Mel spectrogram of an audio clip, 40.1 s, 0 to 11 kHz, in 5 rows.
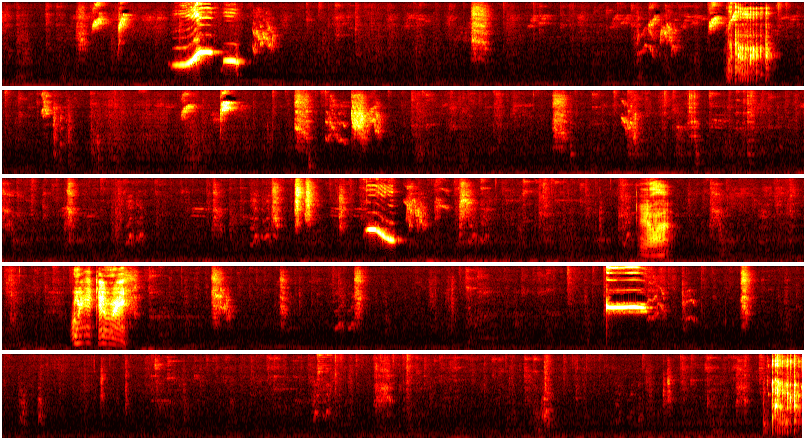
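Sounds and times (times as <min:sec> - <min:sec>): parrot clicks and chirps: 0:01.7 - 0:02.4, 0:19.7 - 0:20.0, 0:30.1 - 0:30.7, 0:39.7 - 0:40.0
parrot harsh squawk: 0:01.7 - 0:02.5, 0:07.2 - 0:07.8, 0:19.7 - 0:20.0, 0:22.4 - 0:22.8, 0:24.8 - 0:25.4, 0:30.1 - 0:30.6, 0:39.7 - 0:40.0
parrot whistling: 0:01.7 - 0:02.5, 0:19.7 - 0:20.0, 0:30.1 - 0:30.6.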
